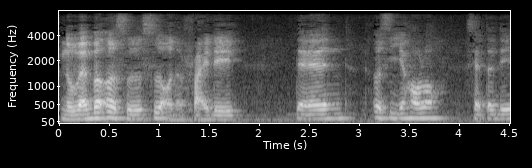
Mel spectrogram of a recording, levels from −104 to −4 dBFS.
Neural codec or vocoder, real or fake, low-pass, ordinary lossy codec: none; real; 7.2 kHz; none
